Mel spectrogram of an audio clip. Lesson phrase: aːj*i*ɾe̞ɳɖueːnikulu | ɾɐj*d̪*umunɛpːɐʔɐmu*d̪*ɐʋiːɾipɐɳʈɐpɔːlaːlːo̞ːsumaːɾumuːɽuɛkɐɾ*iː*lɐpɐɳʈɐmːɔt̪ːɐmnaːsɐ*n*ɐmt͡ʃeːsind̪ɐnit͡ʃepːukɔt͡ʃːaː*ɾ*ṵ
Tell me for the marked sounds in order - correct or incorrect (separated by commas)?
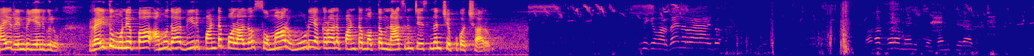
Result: correct, incorrect, correct, incorrect, correct, correct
